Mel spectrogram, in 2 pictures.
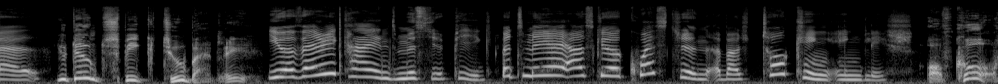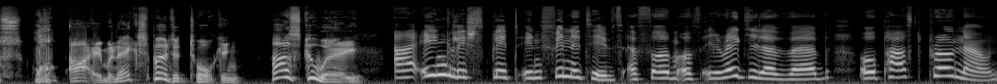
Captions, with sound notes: You don't speak too badly. You are very kind, Monsieur Pig, but may I ask you a question about talking English? Of course. (OINKS) I am an expert at talking. Ask away. Are English split infinitives a form of irregular verb or past pronoun?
